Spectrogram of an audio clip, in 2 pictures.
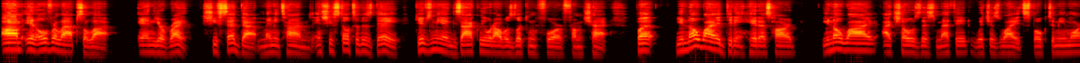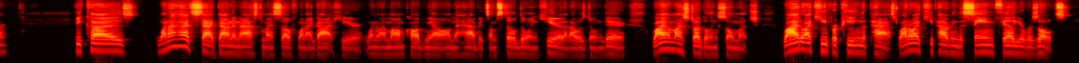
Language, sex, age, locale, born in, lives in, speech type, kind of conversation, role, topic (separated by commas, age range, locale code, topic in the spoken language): English, male, 25-29, en-US, United States, United States, conversation, podcast, guest, How have your daily routines shaped who you are today?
